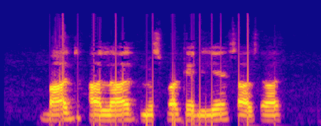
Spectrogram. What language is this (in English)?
Urdu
